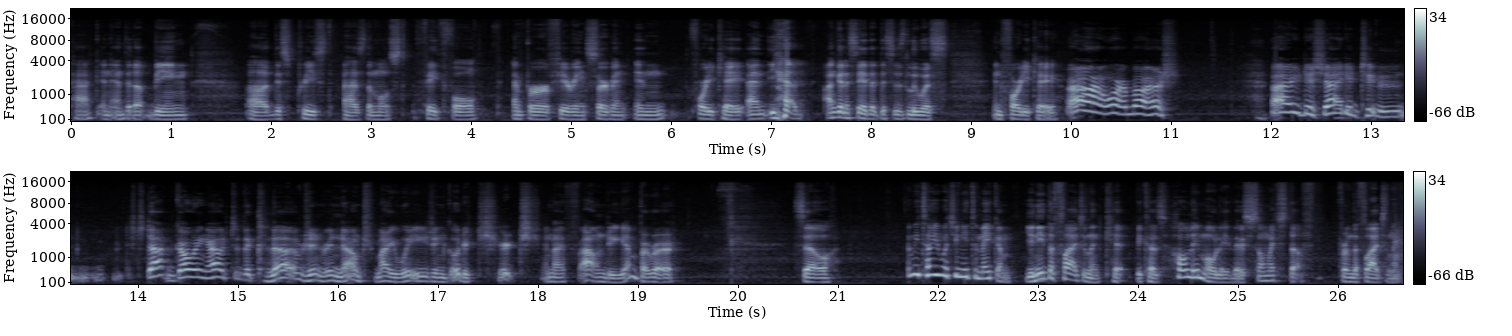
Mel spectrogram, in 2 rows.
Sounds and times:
Speech: 0.0 - 11.1, 11.9 - 19.5, 20.6 - 21.0, 21.7 - 26.6.

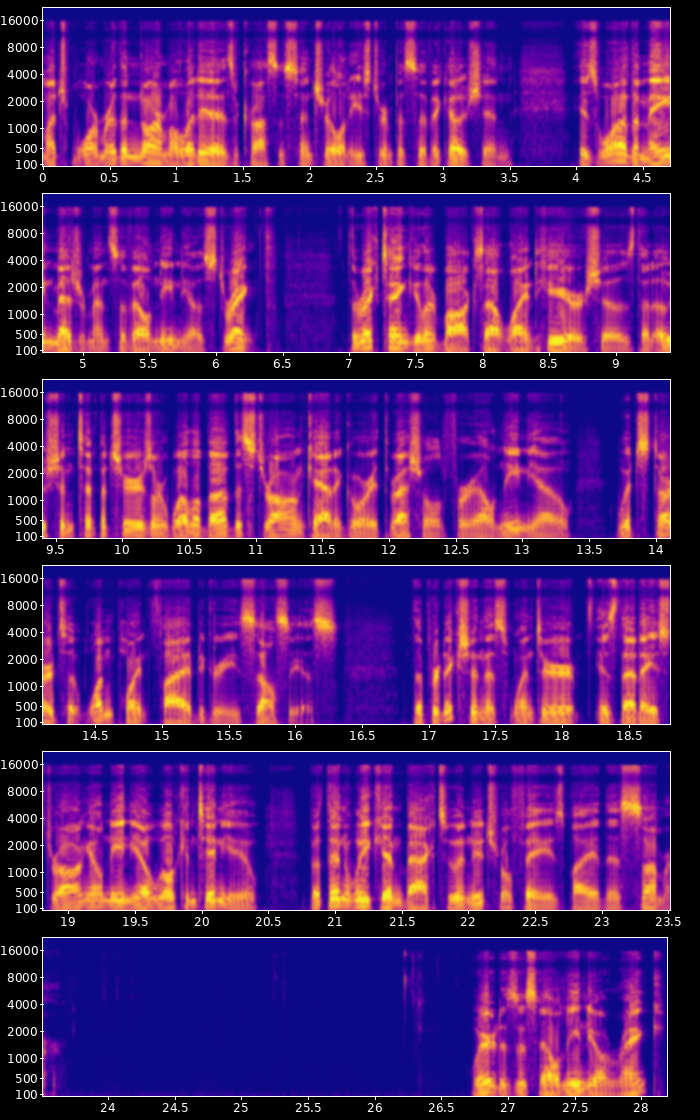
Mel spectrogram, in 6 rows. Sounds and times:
Speech: 0.0 - 23.8, 26.2 - 28.1.

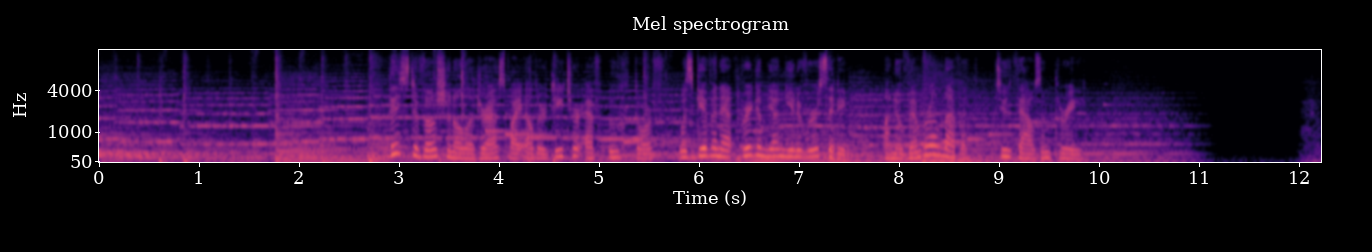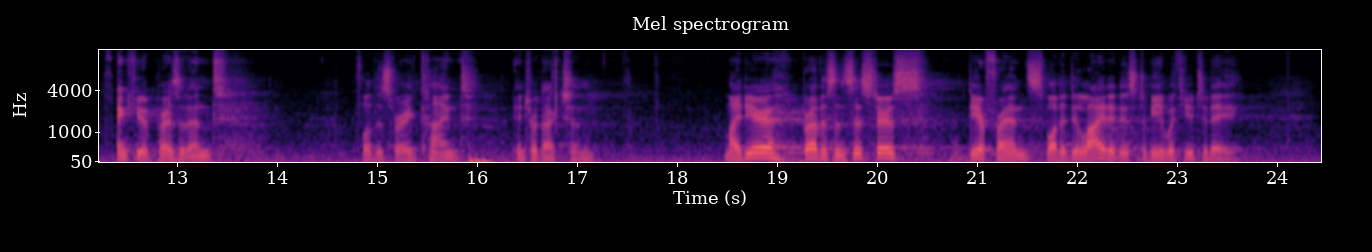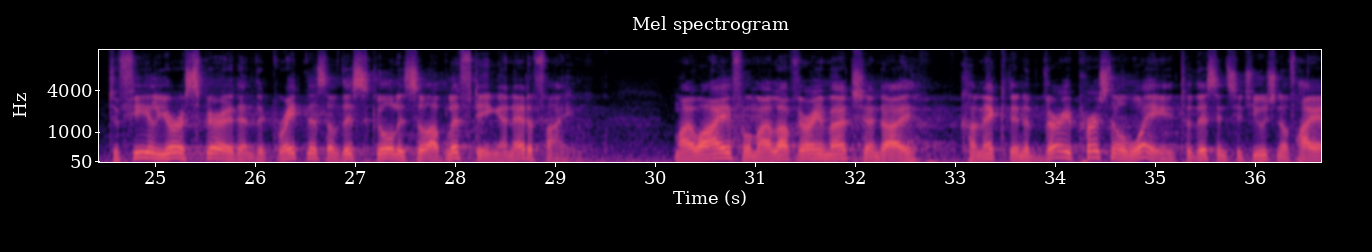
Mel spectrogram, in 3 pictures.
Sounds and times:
Speech: 2.9 - 9.9, 12.4 - 13.6, 14.8 - 17.2, 18.5 - 23.6, 24.6 - 29.3, 30.2 - 36.6.

